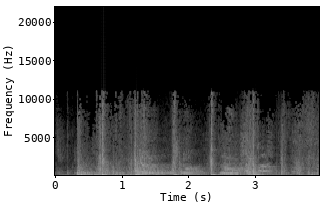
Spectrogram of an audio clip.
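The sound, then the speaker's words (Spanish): Heavy punches and dull thuds land in an uneven series, about seven sharp blows over a few seconds, with scuffling and strained shouting between the hits, as Wolf goes up to one of the men in the hallway and hits him. “Se acerca a uno y le pega.”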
